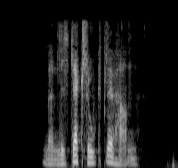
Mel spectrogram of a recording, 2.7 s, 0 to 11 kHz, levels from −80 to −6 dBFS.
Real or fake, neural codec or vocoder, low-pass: real; none; 7.2 kHz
